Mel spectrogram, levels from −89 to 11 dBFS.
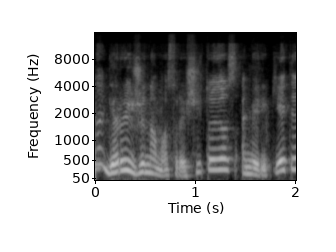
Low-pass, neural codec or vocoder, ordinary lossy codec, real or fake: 14.4 kHz; none; Opus, 16 kbps; real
